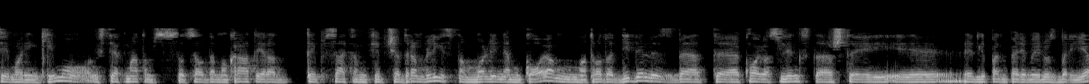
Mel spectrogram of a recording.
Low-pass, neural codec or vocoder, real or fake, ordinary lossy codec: 5.4 kHz; none; real; MP3, 24 kbps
